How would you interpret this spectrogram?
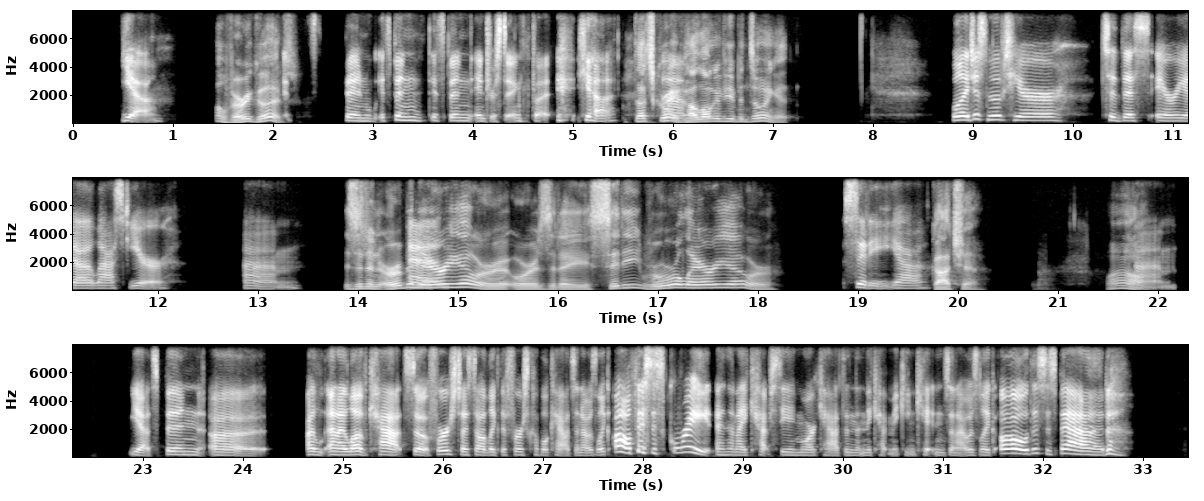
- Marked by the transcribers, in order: laughing while speaking: "yeah"; door; laughing while speaking: "bad"
- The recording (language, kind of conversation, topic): English, unstructured, What changes would improve your local community the most?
